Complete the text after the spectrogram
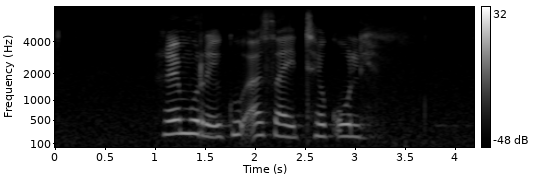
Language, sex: Northern Sotho, female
